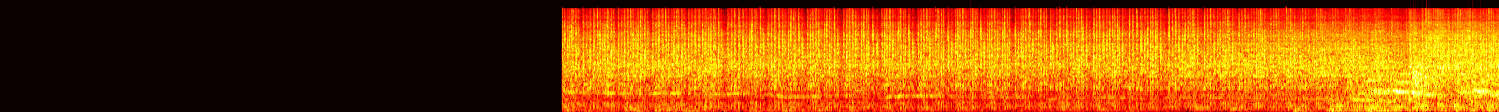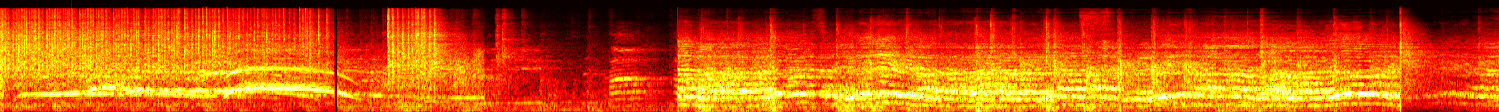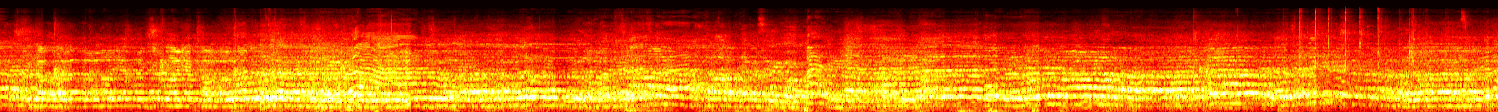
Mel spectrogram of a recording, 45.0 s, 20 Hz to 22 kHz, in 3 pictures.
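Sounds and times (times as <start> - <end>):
ratchet noisemakers rattling: 5.6 - 17.8
men singing together: 21.8 - 44.9.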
